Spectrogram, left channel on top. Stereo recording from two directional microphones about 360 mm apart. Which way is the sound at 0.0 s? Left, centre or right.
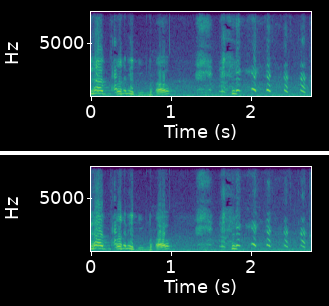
Centre.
